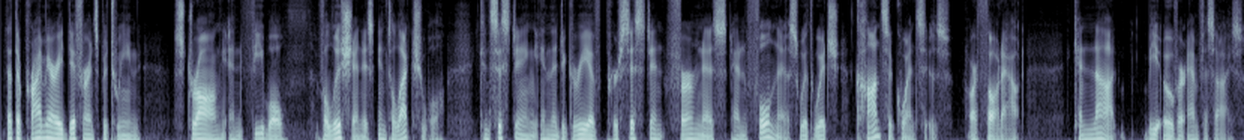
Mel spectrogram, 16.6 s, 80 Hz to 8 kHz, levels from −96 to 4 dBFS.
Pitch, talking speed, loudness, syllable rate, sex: 95 Hz, 110 wpm, -20 LUFS, 4.2 syllables/s, male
